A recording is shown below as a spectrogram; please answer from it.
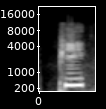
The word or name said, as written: pi5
